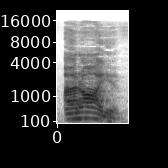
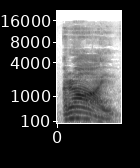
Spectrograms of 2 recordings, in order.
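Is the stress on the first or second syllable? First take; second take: first; second. First: The stress is on the first syllable. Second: The stress is on the second syllable. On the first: The speaker calls it wrong. "I cannot say like this" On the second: The speaker calls it right. "The stress here is on the second syllable"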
